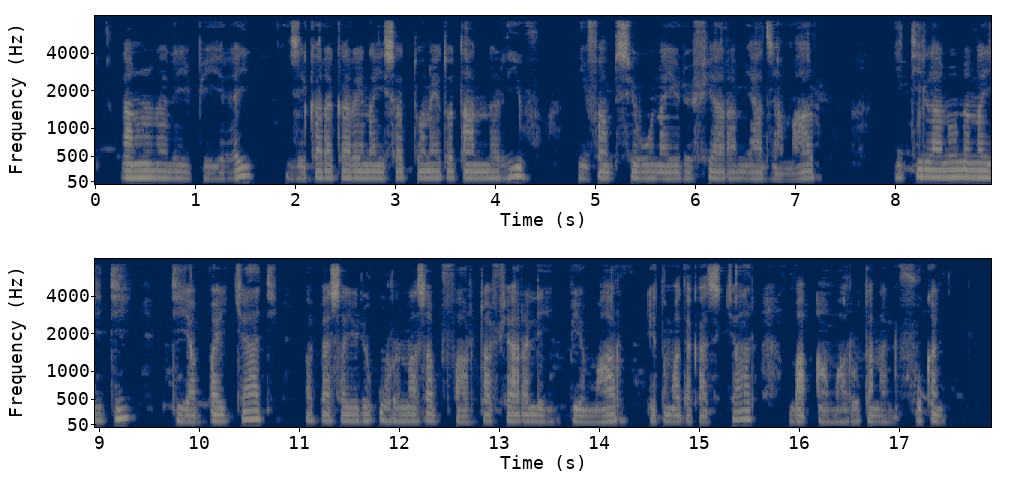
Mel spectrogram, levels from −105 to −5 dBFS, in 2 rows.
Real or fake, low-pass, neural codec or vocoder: real; 7.2 kHz; none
